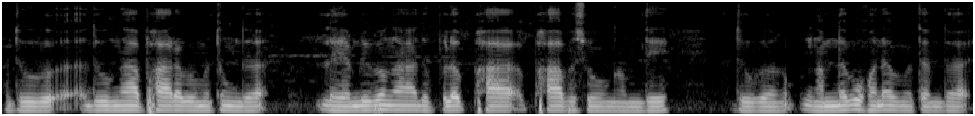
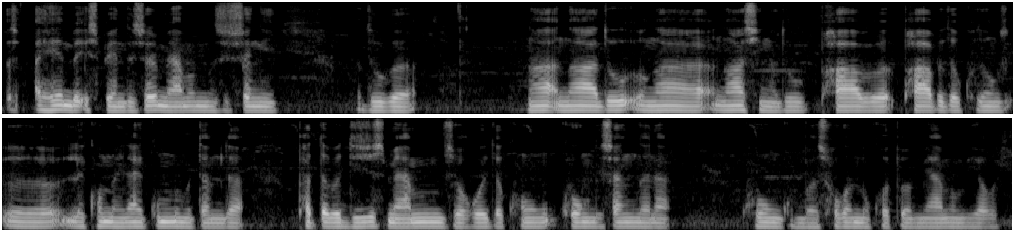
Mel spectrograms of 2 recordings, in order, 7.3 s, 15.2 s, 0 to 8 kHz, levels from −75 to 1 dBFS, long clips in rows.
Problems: background sounds at intervals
